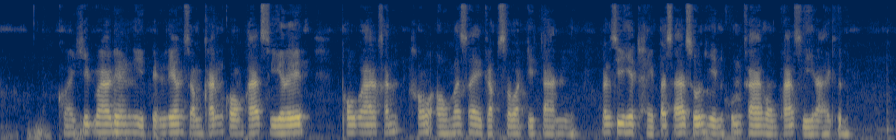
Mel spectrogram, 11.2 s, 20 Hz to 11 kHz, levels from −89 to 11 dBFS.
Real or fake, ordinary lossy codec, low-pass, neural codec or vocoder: fake; MP3, 48 kbps; 9.9 kHz; codec, 24 kHz, 3 kbps, HILCodec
